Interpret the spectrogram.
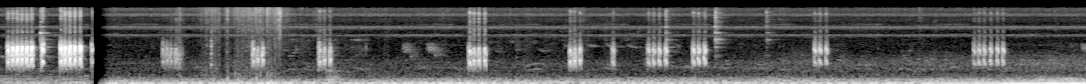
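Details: A parent Yellow-vented Bulbul protecting its young from a snake attack gives harsh, chattering alarm notes, short scolding bursts repeated irregularly about once a second, over a low steady background rumble.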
